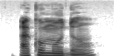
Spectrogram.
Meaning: accommodating; conciliatory
- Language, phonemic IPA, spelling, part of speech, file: French, /a.kɔ.mɔ.dɑ̃/, accommodant, adjective, Fr-accommodant.ogg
